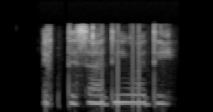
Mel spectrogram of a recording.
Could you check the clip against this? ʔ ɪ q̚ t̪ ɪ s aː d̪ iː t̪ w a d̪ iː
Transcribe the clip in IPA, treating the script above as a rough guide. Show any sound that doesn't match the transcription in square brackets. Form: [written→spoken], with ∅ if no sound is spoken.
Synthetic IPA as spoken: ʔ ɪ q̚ t̪ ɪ s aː d̪ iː [t̪→∅] w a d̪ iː

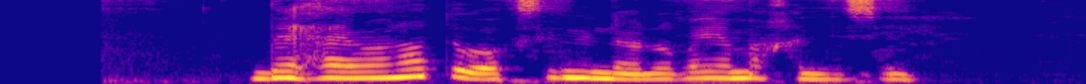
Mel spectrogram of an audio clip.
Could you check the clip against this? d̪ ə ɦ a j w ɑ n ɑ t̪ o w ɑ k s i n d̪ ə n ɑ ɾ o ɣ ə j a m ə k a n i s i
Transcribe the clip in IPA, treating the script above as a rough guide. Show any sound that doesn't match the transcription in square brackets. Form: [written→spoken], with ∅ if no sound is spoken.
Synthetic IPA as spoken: d̪ ə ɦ a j w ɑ n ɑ t̪ o w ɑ k s i n d̪ ə n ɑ ɾ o ɣ ə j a m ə [k→x] a n i s i

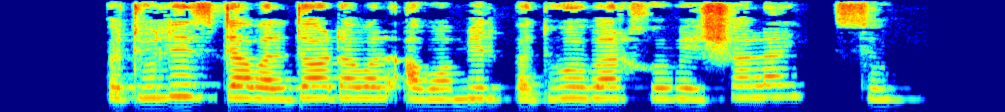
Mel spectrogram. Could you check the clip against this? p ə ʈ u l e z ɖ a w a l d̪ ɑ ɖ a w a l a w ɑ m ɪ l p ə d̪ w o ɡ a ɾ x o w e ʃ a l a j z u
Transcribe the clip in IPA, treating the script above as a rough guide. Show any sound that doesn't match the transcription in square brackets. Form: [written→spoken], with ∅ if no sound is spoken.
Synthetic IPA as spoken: p ə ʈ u l [e→i] z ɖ a w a l d̪ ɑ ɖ a w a l a w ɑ m ɪ l p ə d̪ w o [ɡ→b] a ɾ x o w e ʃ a l a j [z→s] u

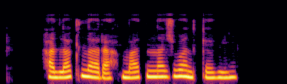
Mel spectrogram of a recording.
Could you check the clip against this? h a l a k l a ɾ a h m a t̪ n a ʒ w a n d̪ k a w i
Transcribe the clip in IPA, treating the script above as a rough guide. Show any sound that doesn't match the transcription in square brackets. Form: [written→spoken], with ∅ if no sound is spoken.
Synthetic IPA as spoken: h a l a k l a ɾ a h m a t̪ n a ʒ w a n d̪ k a w i

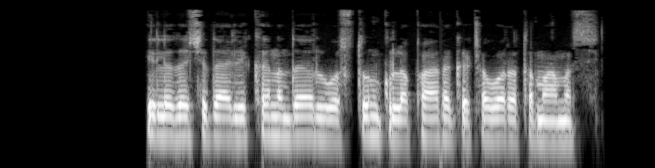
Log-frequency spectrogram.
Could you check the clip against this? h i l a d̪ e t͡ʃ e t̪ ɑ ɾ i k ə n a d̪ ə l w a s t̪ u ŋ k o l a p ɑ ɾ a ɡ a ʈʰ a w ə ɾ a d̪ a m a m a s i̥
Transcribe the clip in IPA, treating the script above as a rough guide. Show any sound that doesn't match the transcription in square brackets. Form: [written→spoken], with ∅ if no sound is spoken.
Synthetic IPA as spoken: h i l a d̪ [e→a] t͡ʃ e [t̪→d̪] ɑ [ɾ→l] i k ə n a d̪ ə l w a s t̪ u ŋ k o l a p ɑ ɾ a ɡ a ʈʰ a w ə ɾ a [d̪→t̪] a m [a→ɑ] m a s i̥

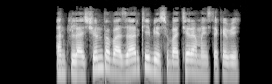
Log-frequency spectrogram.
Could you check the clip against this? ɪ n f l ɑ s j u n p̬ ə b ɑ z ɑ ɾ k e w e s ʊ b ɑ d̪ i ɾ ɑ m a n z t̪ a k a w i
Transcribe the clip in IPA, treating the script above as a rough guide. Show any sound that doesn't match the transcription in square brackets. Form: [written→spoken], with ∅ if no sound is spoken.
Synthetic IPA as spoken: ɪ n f l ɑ s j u n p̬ ə b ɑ z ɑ ɾ k e [w→b] e s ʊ b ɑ [d̪→t̪] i ɾ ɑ m a n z t̪ a k a w i

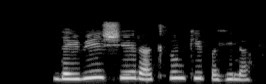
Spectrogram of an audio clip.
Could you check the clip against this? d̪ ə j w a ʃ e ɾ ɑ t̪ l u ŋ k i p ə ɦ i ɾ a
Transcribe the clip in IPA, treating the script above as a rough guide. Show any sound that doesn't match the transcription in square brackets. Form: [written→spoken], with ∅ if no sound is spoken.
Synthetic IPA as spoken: d̪ ə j w [a→e] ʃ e ɾ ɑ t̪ l u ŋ k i p ə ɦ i [ɾ→l] a

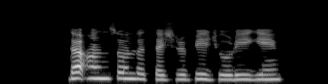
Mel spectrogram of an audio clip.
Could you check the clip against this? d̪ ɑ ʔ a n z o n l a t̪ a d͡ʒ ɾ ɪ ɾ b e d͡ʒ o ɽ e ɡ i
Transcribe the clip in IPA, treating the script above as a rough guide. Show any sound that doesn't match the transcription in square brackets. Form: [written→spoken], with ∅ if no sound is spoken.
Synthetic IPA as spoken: d̪ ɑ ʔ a n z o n l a t̪ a d͡ʒ ɾ ɪ [ɾ→∅] b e d͡ʒ o ɽ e ɡ i

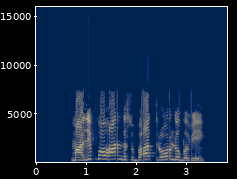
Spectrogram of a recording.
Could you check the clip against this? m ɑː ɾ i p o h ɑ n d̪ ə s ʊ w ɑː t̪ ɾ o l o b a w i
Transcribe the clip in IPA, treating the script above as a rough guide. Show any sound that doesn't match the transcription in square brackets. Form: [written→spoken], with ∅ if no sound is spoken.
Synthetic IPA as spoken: m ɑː [ɾ→l] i p o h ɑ n d̪ ə s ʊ [w→b] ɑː t̪ ɾ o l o b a w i

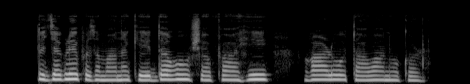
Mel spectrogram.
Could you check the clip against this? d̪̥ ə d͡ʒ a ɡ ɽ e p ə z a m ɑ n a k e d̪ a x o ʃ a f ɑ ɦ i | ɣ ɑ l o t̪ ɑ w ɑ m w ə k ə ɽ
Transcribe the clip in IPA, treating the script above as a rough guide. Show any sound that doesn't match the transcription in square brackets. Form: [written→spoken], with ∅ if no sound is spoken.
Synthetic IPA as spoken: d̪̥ ə d͡ʒ a ɡ ɽ e p ə z a m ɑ n a k e d̪ a [x→ɣ] o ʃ a f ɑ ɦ i | ɣ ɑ [l→ɽ] o t̪ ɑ w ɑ [m→n] w ə k ə ɽ

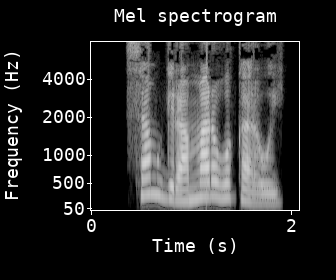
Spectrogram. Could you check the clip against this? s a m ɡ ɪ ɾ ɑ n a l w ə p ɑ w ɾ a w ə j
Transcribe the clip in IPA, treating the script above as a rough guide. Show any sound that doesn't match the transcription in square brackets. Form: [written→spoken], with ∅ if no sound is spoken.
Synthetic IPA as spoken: s a m ɡ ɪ ɾ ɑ [n→m] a [l→ɾ] w ə [p→k] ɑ [w→∅] ɾ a w ə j

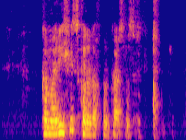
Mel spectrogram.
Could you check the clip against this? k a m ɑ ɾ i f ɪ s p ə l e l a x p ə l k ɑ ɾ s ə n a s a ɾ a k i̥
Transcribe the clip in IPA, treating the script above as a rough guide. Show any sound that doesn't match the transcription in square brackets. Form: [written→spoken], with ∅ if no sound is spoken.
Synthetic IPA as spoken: k a m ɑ ɾ i [f→h] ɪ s [p→k] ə l [e→a] l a x p ə l k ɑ ɾ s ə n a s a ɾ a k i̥

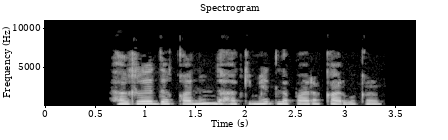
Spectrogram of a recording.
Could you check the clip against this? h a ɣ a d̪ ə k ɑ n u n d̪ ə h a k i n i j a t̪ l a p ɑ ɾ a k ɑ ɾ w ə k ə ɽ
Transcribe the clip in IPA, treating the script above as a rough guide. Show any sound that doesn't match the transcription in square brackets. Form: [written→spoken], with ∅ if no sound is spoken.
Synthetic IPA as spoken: h a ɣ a d̪ ə [k→q] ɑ n u n d̪ ə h [a→ɑ] k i [n→m] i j a t̪ l a p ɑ ɾ a k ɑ ɾ w ə k ə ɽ

